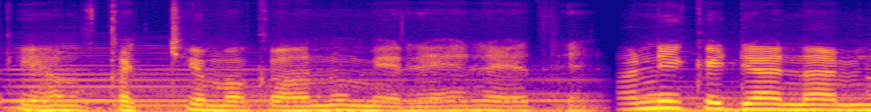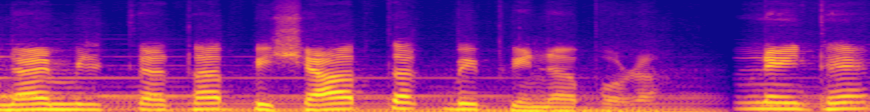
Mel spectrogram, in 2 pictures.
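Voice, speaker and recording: Music plays in the background as a man talks. His fairly high voice carries lively intonation. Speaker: partition witness. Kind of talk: interview answer.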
